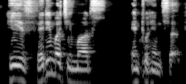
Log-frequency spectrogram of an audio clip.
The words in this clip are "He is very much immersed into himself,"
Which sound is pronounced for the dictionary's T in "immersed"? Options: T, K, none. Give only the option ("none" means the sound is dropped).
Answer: none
